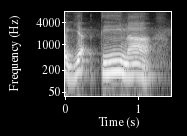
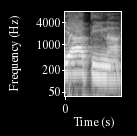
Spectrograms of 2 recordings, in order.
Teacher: हमजा साकिना है, इसमें झटका होगा यअतीना, बाद में क्या पढ़ते हैं यातीना, इस हमजा को झटका नहीं देते हैं।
